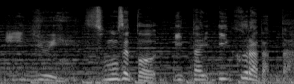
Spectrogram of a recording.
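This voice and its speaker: A man's voice: sits high, lively intonation, normal speed, music in the background. A man playing a blunt, wisecracking teenage schoolboy in an audio drama, speaking casually and expressively. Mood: wry. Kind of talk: Japanese audio drama acting.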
